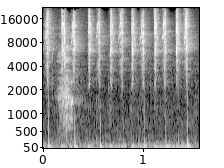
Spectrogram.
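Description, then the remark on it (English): Gold-plated right-handed scissors with an orange handle snip open and shut in a quick, steady rhythm, about a dozen crisp metallic clicks with nothing being cut and no voices. “Actually cutting the paper, I'm just making the scissor noise.”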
